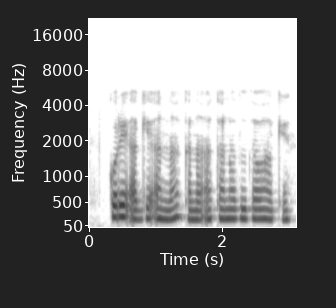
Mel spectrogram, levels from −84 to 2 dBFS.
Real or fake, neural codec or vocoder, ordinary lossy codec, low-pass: real; none; none; 5.4 kHz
